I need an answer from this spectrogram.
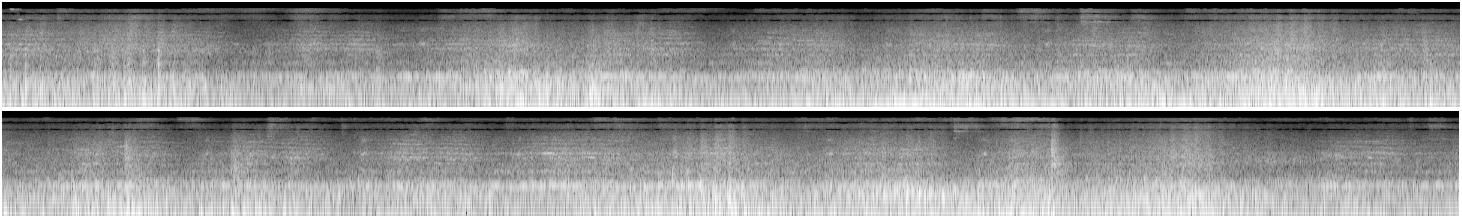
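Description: Freight cars of a long CSX manifest train rolling past: steady rumble of steel wheels on rail, with repeated clicks as wheelsets cross rail joints and a steady ringing tone over the rumble.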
